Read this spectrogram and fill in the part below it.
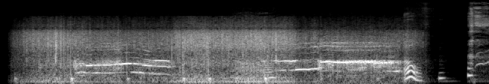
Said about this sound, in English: A record company even recorded Hachi's bark. Would you like to hear it? Yeah. So, quality's not great. Okay. More like a howl than a bark, but I'm going to play it for you.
